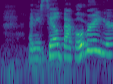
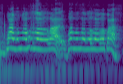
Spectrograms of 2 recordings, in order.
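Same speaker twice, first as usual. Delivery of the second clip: playful high wah chant; 9 semitones higher, 5 dB louder, faster than usual. Acted. Wild rumpus chant.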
